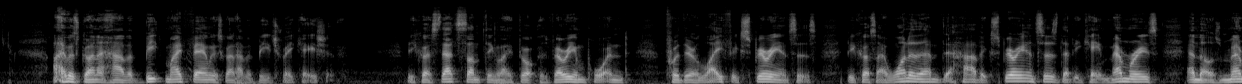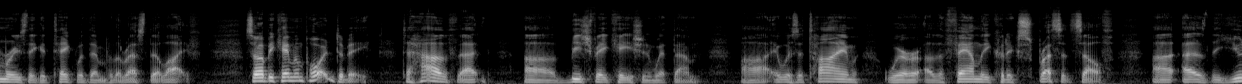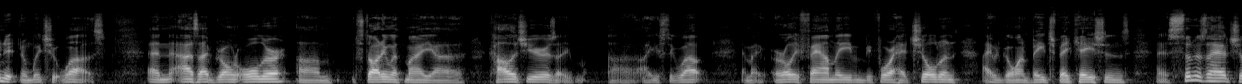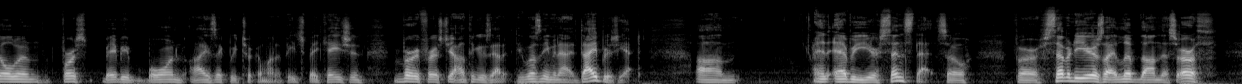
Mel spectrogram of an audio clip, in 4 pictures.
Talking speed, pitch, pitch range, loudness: 205 wpm, 110 Hz, 100-120 Hz, -24 LUFS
